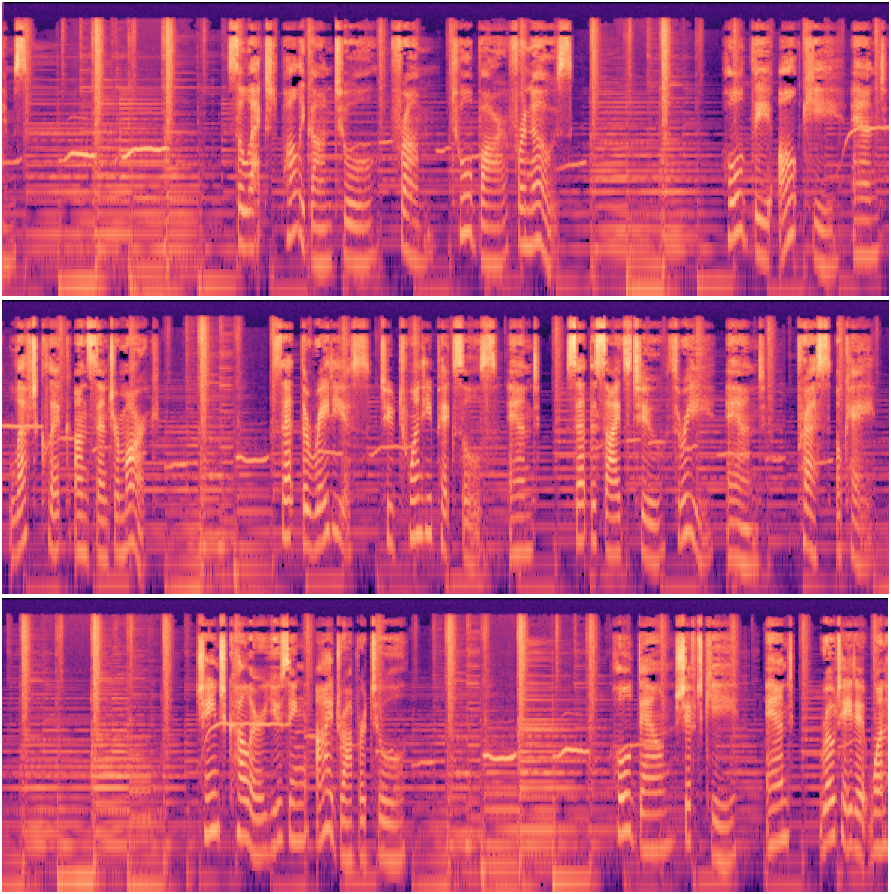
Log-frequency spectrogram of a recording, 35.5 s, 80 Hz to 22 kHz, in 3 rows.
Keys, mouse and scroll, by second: 4.5 right click, 13.5 alt+click.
